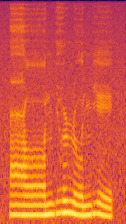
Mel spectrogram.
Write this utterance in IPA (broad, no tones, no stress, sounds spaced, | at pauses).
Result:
ʕ ɔː nʲ ɦ ʊ ɳ o nʲ j e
